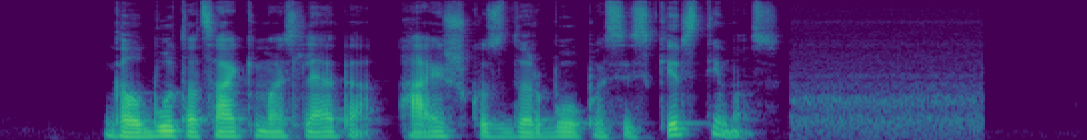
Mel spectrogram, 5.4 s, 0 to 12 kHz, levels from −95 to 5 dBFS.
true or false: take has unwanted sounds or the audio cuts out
false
